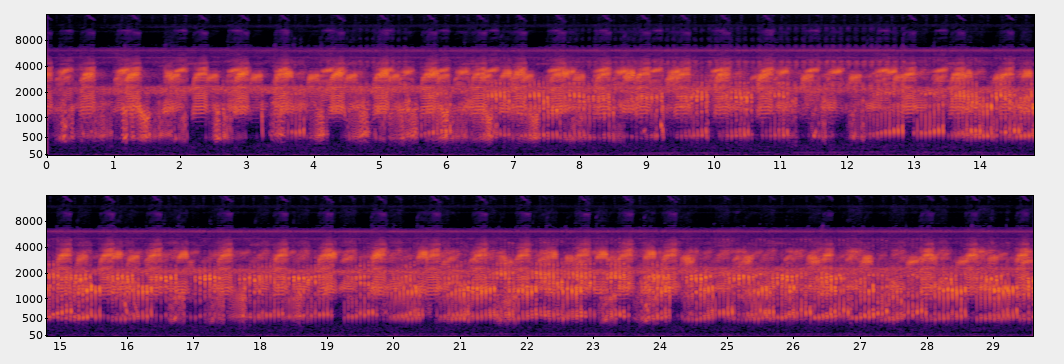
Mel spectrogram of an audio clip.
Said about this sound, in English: We leave you this week with a riveting chorus. Lang Elliott and Ted Mack captured this tree frog serenade in Apalachicola, Florida, for their ….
